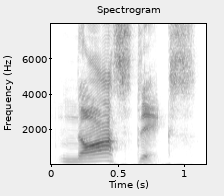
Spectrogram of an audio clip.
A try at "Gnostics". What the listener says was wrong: Gnostic, G is silent.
